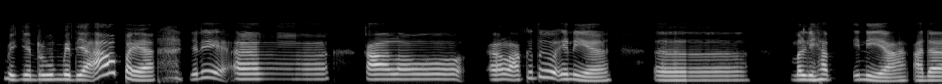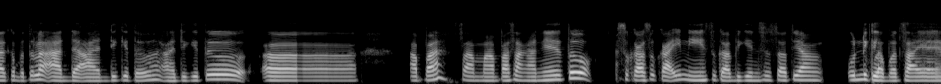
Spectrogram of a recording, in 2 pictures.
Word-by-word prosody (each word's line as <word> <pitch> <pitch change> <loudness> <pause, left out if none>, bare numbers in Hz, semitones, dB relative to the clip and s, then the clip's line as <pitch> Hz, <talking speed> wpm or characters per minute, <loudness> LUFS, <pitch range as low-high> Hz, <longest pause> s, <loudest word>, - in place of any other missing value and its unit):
Bikin 220 0 +1
rumit 225 0 +3
ya, 215 -2 +4
apa 275 0 +5
ya? 195 -2 +5 0.4
Jadi, 285 +5 -1
eee, 245 -1 -2 0.4
kalau 235 0 +5 0.7
kalau 225 +1 +1
aku 220 +7 -8
tuh 315 -5 +2
ini 230 -6 +2
ya, 170 0 +2 0.5
eee, 195 0 -1 0.5
melihat 215 +1 +3 0.2
ini 210 -5 +1
ya, 165 +2 0
ada 190 0 +3
kebetulan 200 +4 -2 0.2
ada 175 +1 -3 0.2
adik 185 +4 -6
itu 175 - -4 0.2
adik 170 +1 -5
itu, 225 - -2 0.5
eee, 180 -1 +1 0.6
apa, 185 +2 0 0.3
sama 180 -3 -2
pasangannya 190 +3 -1
itu 280 0 +4 0.3
suka 210 -4 0
suka 195 -5 -1
ini, 200 -3 -2
suka 190 -4 0
bikin 185 0 -4
sesuatu 195 0 -4
yang 200 -1 +2 0.3
unik 220 +2 0
lah 180 - +4
buat 175 0 -3
saya 180 -1 +1
200 Hz, 125 wpm, -20 LUFS, 185-225 Hz, 0.7 s, apa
